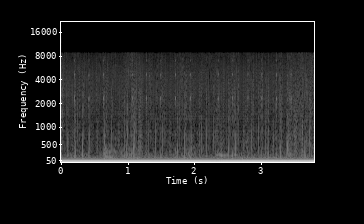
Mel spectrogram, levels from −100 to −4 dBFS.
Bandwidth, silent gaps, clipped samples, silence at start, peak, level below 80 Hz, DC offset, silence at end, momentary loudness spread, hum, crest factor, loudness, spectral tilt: 9.4 kHz; none; under 0.1%; 0 s; -26 dBFS; -60 dBFS; 4%; 0 s; 2 LU; none; 18 dB; -55 LUFS; -4.5 dB/octave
